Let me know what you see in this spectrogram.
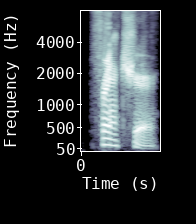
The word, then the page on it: fracture: American English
